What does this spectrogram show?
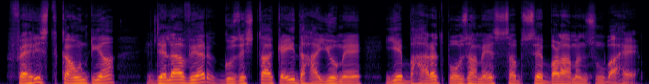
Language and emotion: Urdu, neutral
